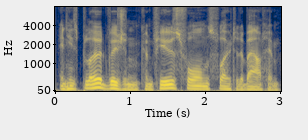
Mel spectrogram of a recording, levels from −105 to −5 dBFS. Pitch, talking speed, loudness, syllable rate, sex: 95 Hz, 180 wpm, -16 LUFS, 5.2 syllables/s, male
